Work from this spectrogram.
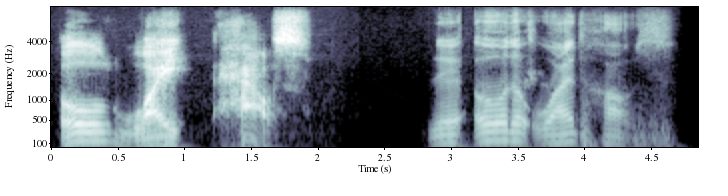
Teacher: And then house, last word, house. A little higher and then hooks low because we need the final falling intonation.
